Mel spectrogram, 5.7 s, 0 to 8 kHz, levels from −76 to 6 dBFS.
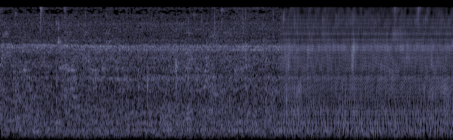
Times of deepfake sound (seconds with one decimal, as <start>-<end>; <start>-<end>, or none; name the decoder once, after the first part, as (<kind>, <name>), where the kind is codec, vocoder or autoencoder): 3.5-5.7 (vocoder, Vocos)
